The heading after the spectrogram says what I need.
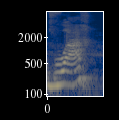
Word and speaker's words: voir: Y en francés la pronunciación adecuada de la V o B cambia, porque no es lo mismo voir que boire.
